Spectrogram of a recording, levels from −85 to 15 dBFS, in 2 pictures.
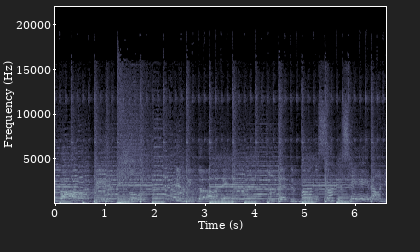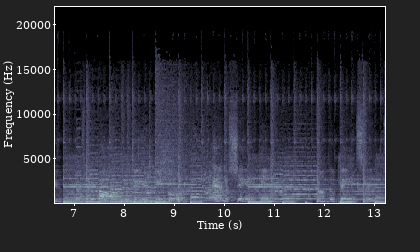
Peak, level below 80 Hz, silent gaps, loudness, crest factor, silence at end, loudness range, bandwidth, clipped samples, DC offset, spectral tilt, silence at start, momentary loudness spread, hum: -6 dBFS; -32 dBFS; none; -23 LUFS; 16 dB; 0 s; 2 LU; 19 kHz; under 0.1%; under 0.1%; -4.5 dB/octave; 0 s; 5 LU; none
